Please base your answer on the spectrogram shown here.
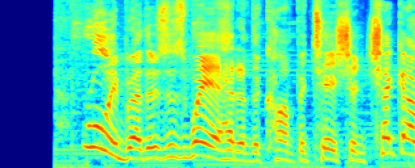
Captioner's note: voice-over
